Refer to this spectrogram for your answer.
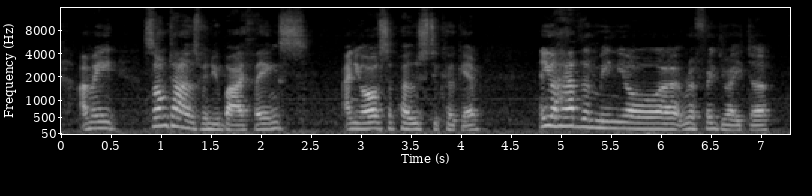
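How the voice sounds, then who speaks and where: With a Swedish accent, a woman talks at a moderate pace in a fairly low pitch. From Sweden. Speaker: cooking vlogger. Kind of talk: casual vlog tutorial.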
